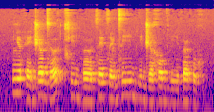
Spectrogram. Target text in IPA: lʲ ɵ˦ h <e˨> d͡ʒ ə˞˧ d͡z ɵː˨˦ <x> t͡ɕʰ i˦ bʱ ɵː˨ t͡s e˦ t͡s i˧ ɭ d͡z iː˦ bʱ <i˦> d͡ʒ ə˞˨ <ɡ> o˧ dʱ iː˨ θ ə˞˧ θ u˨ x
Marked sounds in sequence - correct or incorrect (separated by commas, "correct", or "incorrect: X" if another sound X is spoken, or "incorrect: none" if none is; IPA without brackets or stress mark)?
correct, correct, incorrect: i˧, incorrect: x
